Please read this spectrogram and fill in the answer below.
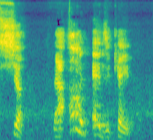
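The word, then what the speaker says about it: Shough: So, New Orleans Saints quarterback's last name is SH, but it's pronounced Shuck.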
